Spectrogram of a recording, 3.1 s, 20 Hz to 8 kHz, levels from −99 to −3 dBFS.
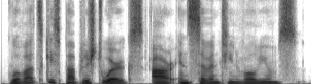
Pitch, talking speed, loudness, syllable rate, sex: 150 Hz, 135 wpm, -18 LUFS, 5.8 syllables/s, male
